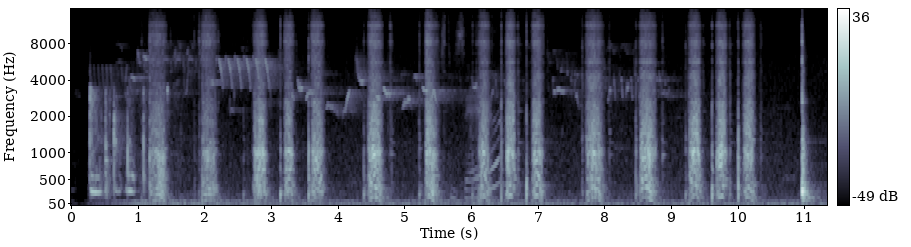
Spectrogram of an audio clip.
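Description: A hand saw cuts through wood in a steady run of rasping back-and-forth strokes, about a dozen in quick succession, fairly loud, with faint background chirps.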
